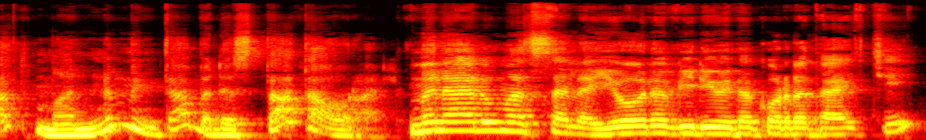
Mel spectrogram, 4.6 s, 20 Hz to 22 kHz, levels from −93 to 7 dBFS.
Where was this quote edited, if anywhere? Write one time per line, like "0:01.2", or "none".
0:01.9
